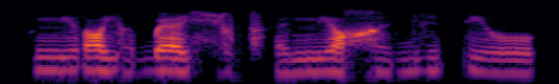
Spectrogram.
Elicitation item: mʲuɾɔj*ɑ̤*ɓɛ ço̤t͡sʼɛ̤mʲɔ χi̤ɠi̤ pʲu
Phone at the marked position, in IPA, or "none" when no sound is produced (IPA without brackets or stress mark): ə̤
